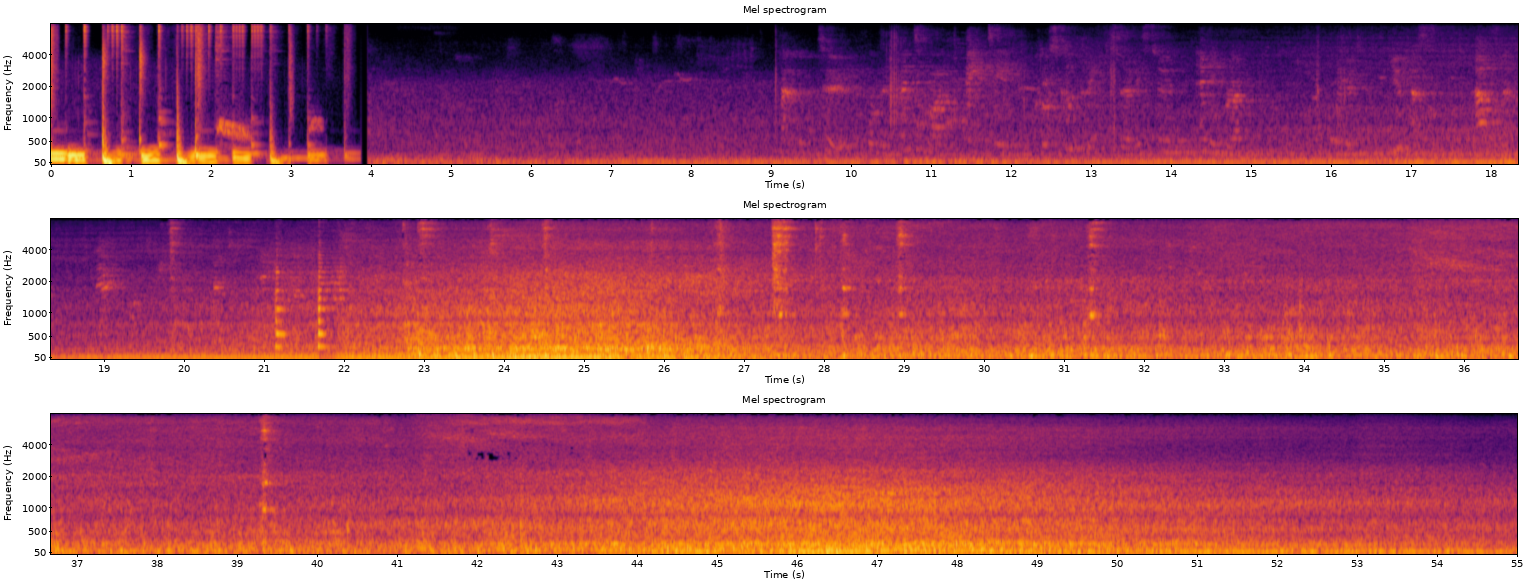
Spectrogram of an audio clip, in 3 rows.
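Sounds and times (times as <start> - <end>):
train engine and wheel rumble: 4.0 - 55.0
wheels clicking over rail joints: 21.9 - 35.2.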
